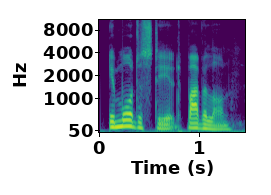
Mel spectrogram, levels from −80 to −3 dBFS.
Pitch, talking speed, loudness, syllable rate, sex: 130 Hz, 125 wpm, -17 LUFS, 6.8 syllables/s, male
